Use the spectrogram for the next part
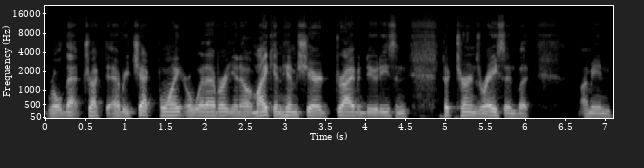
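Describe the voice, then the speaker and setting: Low-voiced reflective man in his fifties. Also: steady tone, moderate pace. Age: 50s. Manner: rambling, reflective, often says "you know what I mean". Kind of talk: casual podcast chat.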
